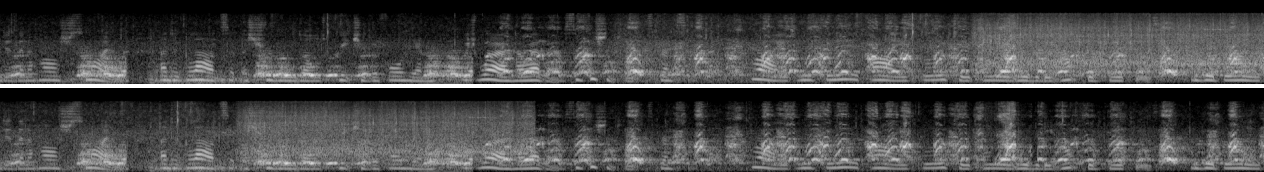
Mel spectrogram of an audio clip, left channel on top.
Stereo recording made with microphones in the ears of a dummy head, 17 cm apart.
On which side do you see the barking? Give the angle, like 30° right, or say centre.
20° right.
